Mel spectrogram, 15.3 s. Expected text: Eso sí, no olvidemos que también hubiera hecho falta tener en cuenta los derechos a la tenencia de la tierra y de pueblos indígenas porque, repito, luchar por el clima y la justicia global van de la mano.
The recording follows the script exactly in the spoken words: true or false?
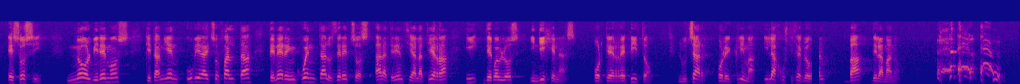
true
